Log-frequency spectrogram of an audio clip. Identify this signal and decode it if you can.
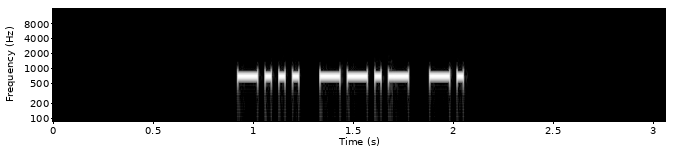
Morse code, heard as a keyed tone, about 34 wpm, 700 Hz. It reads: BQN
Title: USA Call Sign Postfixes - 3 Letters 35wpm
